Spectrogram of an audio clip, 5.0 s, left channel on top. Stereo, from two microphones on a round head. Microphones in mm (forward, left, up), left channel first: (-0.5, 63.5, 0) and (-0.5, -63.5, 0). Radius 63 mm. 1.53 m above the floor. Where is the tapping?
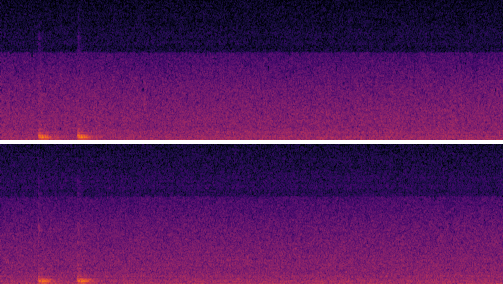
45° right (ahead or behind), 1.6 m.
